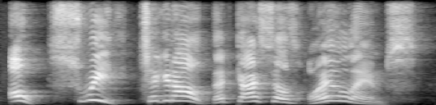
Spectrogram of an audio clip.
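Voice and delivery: high, excited mock-naive voice; excited discovery. Player spots an oil lamp seller, excited discovery. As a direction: pipe up with giddy delight.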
